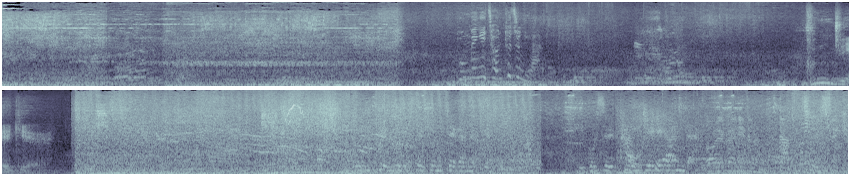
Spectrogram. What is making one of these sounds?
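Weapons fire and explosions crackle in a fast game battle.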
